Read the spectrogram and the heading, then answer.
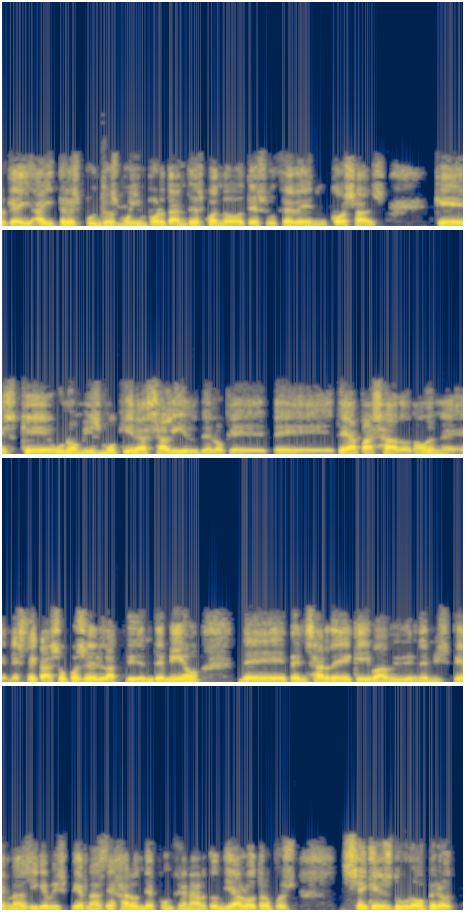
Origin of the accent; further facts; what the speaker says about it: Andorra; yo soy de Andorra, entonces y nací aquí, entonces pues ya con 4 o 5 años ya empiezas a esquiar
